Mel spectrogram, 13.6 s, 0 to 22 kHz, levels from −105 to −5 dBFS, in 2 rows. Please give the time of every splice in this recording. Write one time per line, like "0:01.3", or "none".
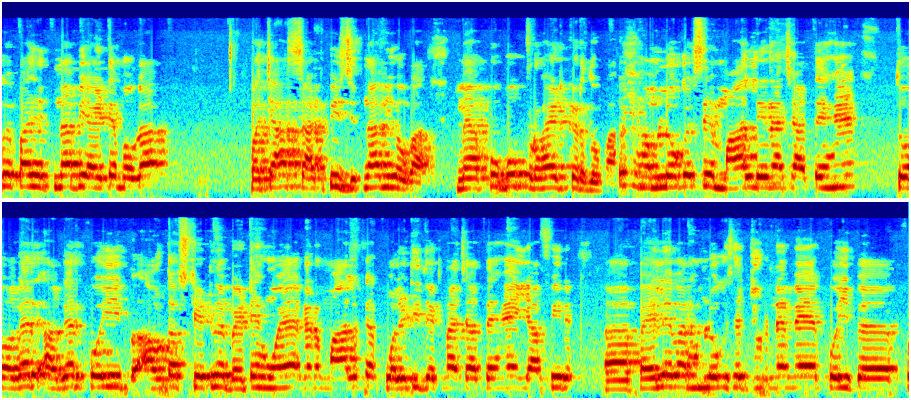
0:04.7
